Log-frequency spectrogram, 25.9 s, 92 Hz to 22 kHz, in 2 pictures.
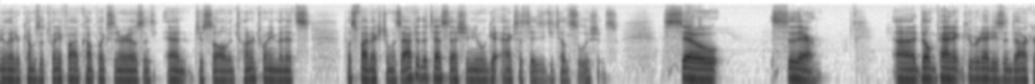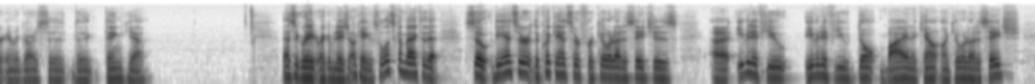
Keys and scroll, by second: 22.1 ctrl+a, 22.2 ctrl+a.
